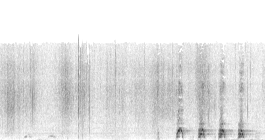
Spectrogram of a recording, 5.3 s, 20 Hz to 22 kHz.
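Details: Dora the dog barks at a dead roe buck, 21 July 2011: after quiet rustling, four loud, sharp barks come in a steady series about every half second.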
